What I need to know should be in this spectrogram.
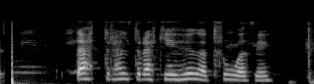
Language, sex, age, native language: Icelandic, female, 14, Icelandic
